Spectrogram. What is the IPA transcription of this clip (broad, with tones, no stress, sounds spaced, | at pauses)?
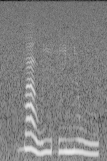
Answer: b aː˦˨ w iː˧ h iː˧ ɲ ɨ˧ w u˧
